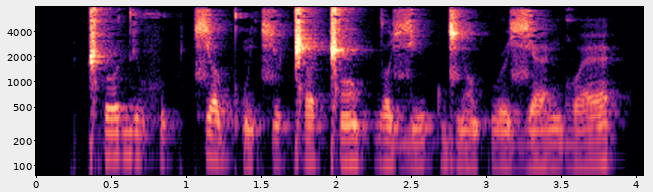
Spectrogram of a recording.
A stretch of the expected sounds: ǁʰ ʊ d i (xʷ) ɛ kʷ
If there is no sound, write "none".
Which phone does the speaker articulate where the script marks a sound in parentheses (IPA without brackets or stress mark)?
xʷ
